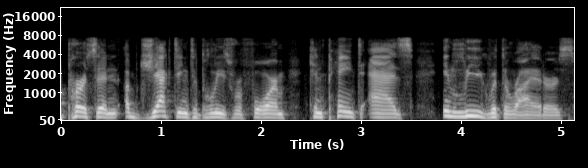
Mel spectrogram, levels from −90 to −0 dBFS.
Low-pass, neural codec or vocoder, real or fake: 7.2 kHz; none; real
